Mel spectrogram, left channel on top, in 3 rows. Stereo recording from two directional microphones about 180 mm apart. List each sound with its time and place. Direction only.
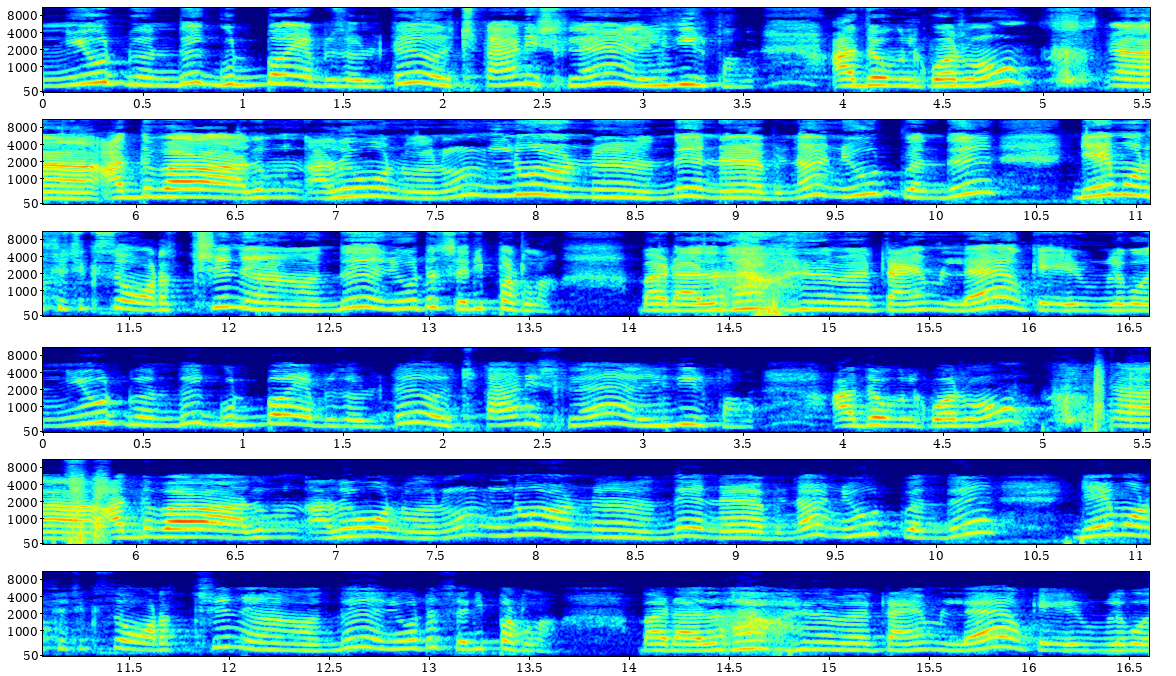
0.1 s a woman's voice: 35° left (ahead or behind)
4.6 s speech: 65° left (ahead or behind)
5.0 s a woman's voice: 45° left (ahead or behind)
7.1 s a woman's voice: 45° left (ahead or behind)
7.9 s a woman's voice: 60° left (ahead or behind)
